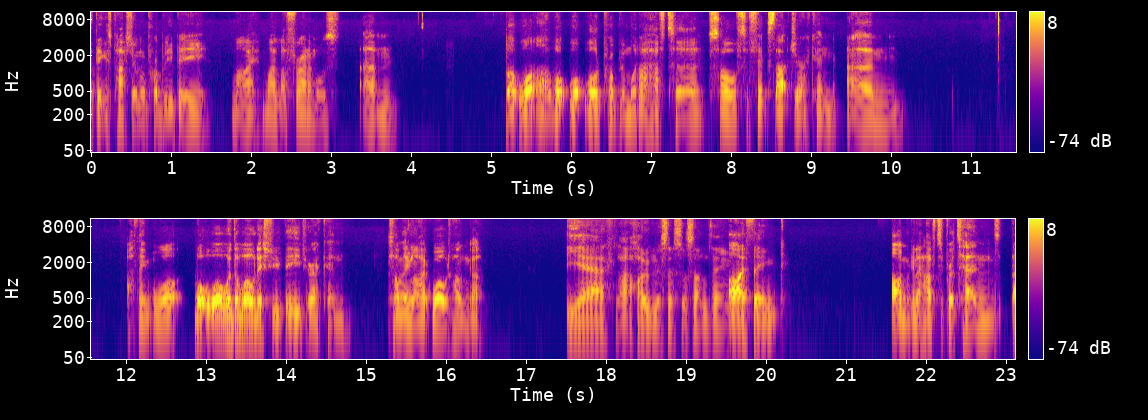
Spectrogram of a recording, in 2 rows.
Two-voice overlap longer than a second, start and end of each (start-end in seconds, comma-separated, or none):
none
